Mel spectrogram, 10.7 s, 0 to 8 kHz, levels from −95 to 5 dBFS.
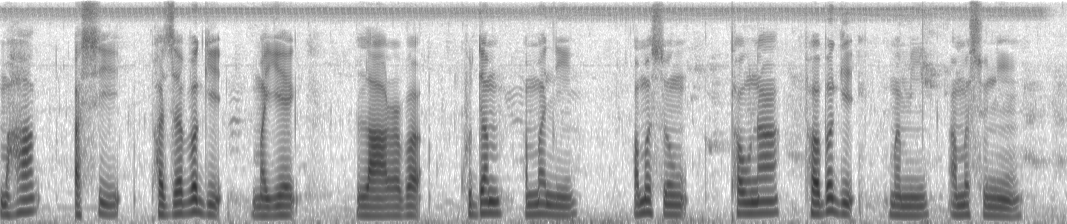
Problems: constant background noise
